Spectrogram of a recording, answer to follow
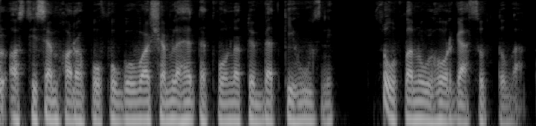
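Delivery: ordinary delivery, nothing marked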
